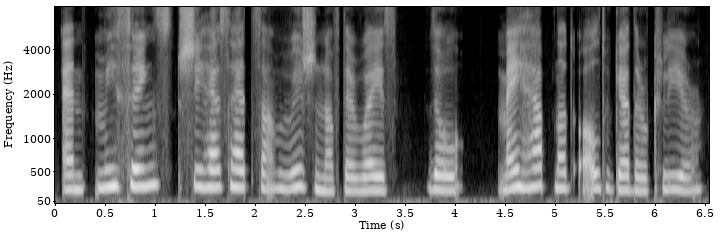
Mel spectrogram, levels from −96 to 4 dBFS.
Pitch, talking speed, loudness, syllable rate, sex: 235 Hz, 140 wpm, -18 LUFS, 3.8 syllables/s, female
